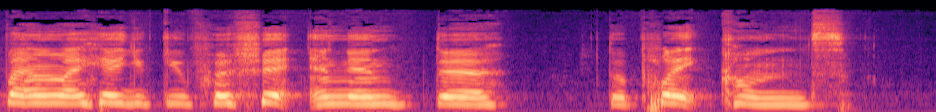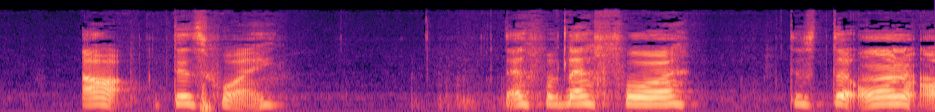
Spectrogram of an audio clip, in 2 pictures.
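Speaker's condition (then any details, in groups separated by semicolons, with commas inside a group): Speech impairment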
